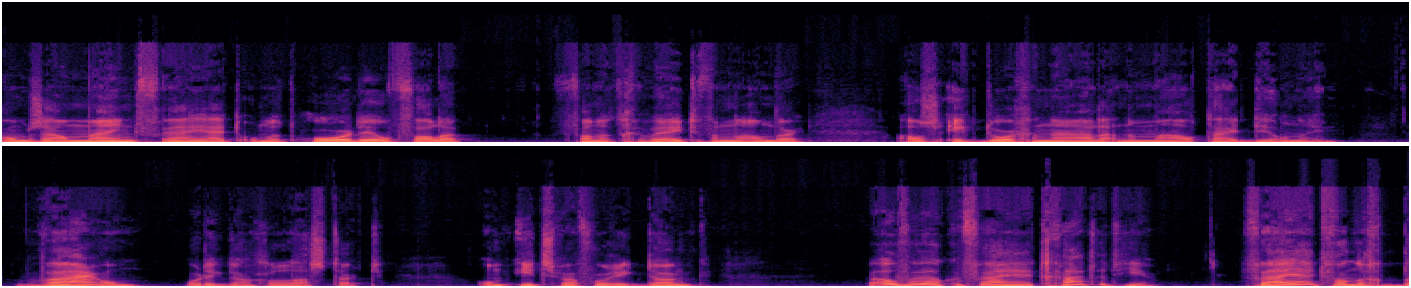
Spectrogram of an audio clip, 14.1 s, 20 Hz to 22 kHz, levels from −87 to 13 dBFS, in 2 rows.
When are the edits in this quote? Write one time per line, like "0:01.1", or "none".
none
